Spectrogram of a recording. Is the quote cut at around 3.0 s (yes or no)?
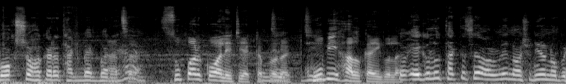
yes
